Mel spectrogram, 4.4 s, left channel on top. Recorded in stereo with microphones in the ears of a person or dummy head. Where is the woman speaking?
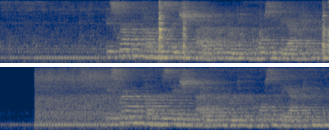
35° left (ahead or behind), 2.5 m.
